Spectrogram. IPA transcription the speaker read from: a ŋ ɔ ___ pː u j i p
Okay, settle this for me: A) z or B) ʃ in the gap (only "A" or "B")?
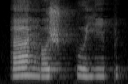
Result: B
